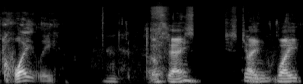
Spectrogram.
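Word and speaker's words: Quitely: Great Frank Quietly art. Really captures you. I believe it's pronounced quietly.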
